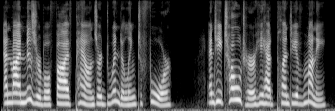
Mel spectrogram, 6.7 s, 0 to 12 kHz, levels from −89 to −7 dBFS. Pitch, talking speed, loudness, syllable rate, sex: 240 Hz, 160 wpm, -19 LUFS, 4.4 syllables/s, female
